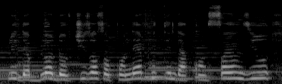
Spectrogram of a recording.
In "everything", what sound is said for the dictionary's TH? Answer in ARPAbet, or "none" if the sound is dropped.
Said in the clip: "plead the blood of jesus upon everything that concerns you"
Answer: T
